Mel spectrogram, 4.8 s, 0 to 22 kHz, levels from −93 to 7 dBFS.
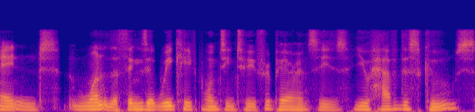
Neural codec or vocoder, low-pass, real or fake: codec, 16 kHz in and 24 kHz out, 0.4 kbps, LongCat-Audio-Codec, four codebook decoder; 7.2 kHz; fake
